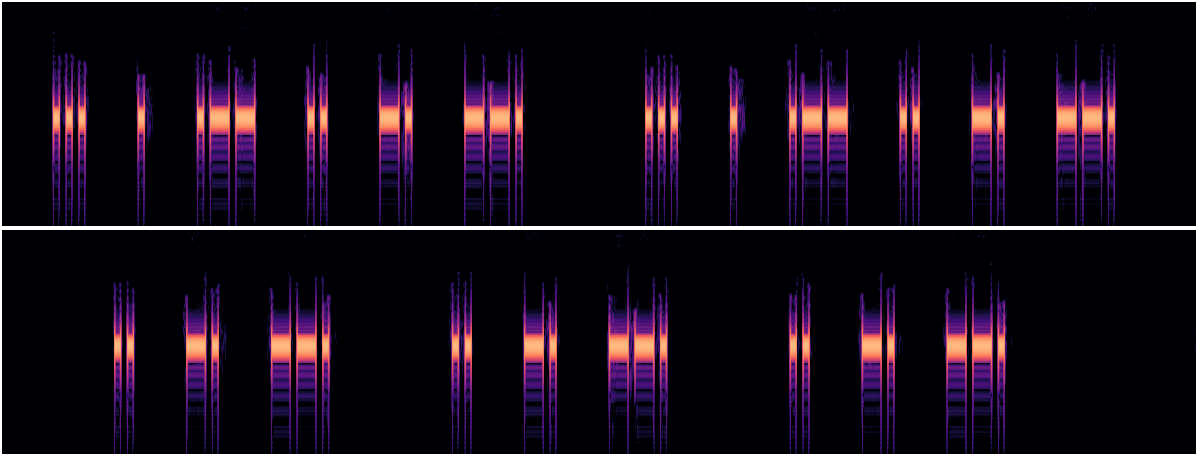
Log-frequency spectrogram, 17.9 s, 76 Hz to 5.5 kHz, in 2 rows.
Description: Morse code, heard as a keyed tone, about 25 wpm, spaced as for 15 wpm, 600 Hz. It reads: SEWING SEWING ING ING ING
